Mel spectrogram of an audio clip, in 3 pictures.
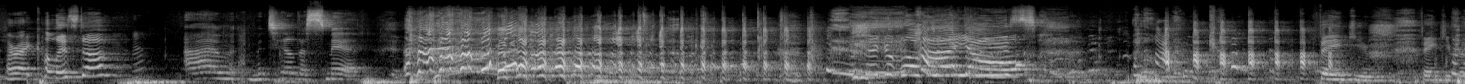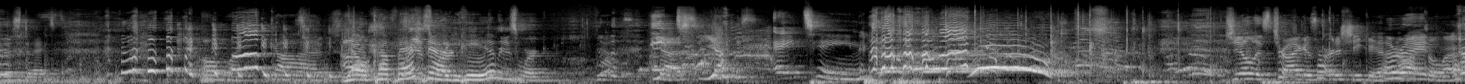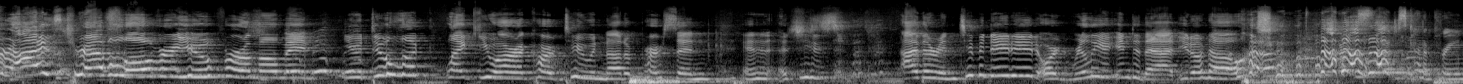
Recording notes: This episode was recorded live at Grand Rapids Comic-Con. Music and Sound F/X by Syrinscape.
